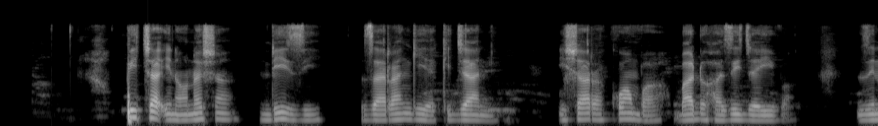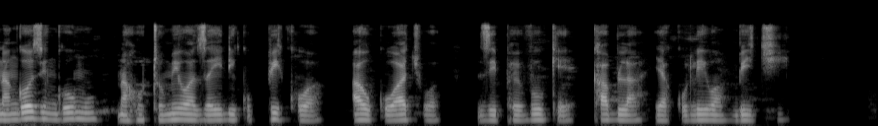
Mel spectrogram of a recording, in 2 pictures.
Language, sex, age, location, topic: Swahili, male, 18-24, Wajir, agriculture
